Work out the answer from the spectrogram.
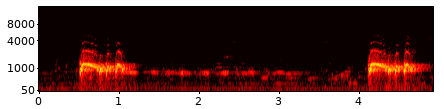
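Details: Local perkutut, the zebra dove, singing as a lure for doves that rarely sing; two short bursts of quick stuttering coos separated by about three seconds of faint murmuring notes.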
